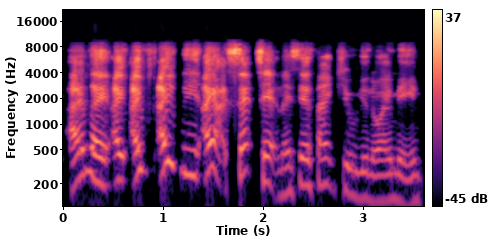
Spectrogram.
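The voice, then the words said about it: Barbadian accent. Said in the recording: “you're just turned on by my accent ... Barbadian accent”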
